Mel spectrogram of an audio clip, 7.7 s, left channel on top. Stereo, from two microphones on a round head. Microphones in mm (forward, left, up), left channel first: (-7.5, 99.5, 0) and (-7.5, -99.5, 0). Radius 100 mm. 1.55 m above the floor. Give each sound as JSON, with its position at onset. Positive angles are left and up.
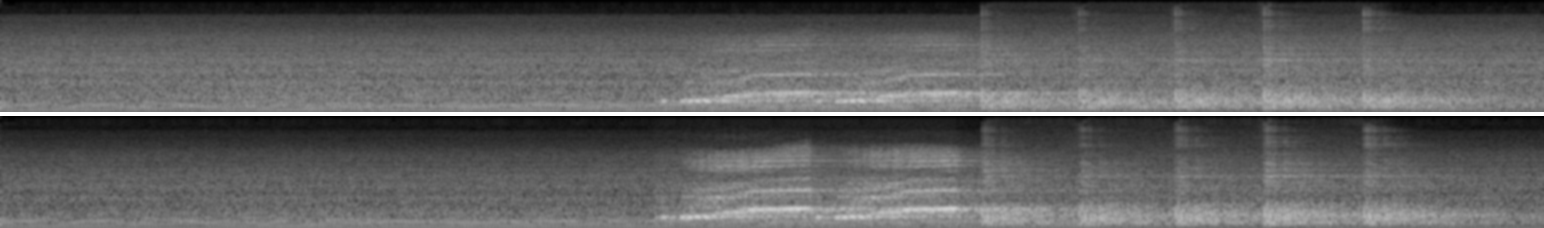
{"t": 3.3, "sound": "an alarm", "side_deg": -75, "distance_m": 2.5}
{"t": 4.9, "sound": "tapping", "side_deg": 35, "distance_m": 10.0}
